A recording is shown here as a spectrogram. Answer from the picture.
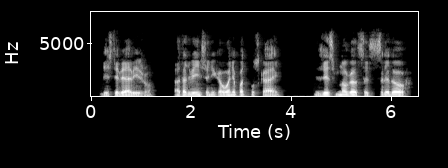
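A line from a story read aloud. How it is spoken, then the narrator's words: Dry command. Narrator (Russian): сухо велел Эраст Петрович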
